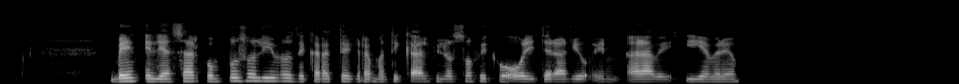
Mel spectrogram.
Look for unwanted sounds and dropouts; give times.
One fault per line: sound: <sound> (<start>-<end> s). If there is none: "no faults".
no faults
